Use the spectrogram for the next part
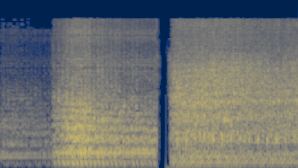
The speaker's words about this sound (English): I am an airplane. I fly in the sky. A pilot flies me and people along with their luggage and that can travel inside me.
